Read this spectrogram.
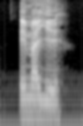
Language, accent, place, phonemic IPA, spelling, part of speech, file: French, France, Lyon, /e.ma.je/, émailler, verb, LL-Q150 (fra)-émailler.wav
- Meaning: 1. to enamel 2. to mar, spoil, blemish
